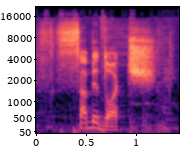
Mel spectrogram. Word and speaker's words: Sabedot: Se pronuncia Sabedó? Sabedote. Sabedote, exatamente como escreve.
